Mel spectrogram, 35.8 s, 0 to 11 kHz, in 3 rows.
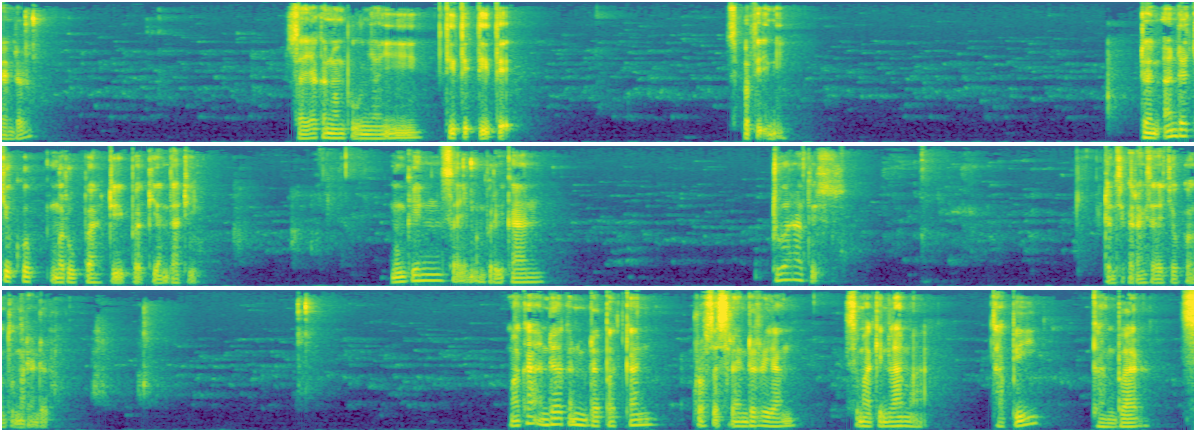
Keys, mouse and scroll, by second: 0.4 click, 0.4-0.8 scroll up 1.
